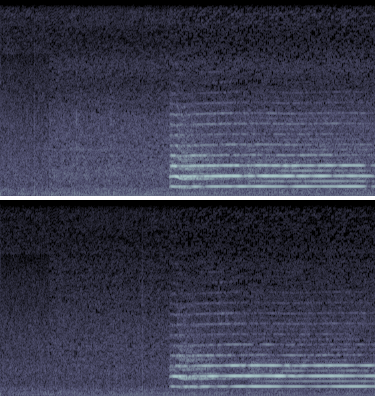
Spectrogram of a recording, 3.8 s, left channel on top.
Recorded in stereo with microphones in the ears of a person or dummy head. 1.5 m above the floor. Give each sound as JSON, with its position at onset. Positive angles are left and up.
{"t": 1.7, "sound": "a trumpet", "side_deg": 80, "distance_m": 1.1}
